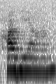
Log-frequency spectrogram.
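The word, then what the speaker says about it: ἅγιον: Just a rough breathing mark. Hagion.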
